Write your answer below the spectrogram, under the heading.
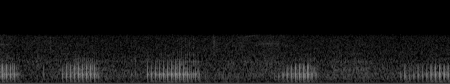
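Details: Purring cat, pulsed low rumbling bursts coming in a slow breathing rhythm, loud swells separated by softer near-silent pauses.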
